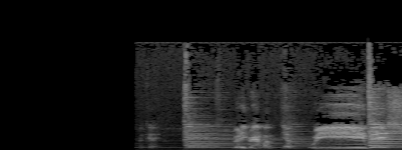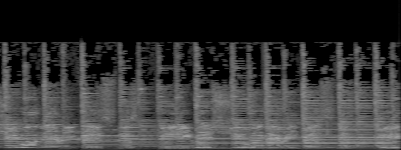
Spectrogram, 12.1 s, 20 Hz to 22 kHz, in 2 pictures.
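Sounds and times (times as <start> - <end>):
acoustic guitar chord strummed: 2.4 - 12.0.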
